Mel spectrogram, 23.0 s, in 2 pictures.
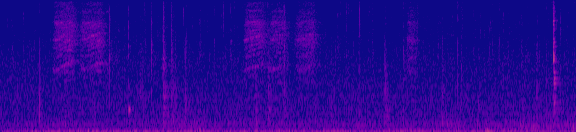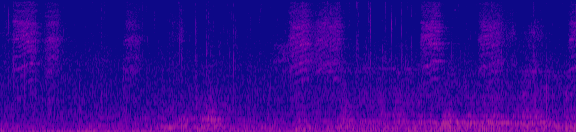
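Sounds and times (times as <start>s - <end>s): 
light rain in Draguignan: 0.0s - 23.0s
birds in Draguignan: 1.1s - 2.4s, 4.8s - 6.7s, 11.5s - 15.8s, 17.0s - 23.0s.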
